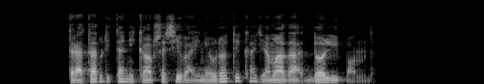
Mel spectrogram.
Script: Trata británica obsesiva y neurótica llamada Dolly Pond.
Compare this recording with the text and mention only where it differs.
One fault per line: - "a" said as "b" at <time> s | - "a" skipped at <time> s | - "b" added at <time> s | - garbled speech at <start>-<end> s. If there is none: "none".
none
